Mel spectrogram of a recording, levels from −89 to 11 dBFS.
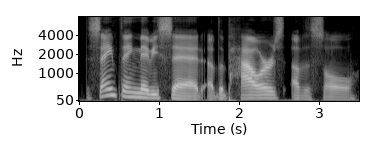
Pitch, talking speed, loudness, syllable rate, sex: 120 Hz, 205 wpm, -20 LUFS, 4.0 syllables/s, male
